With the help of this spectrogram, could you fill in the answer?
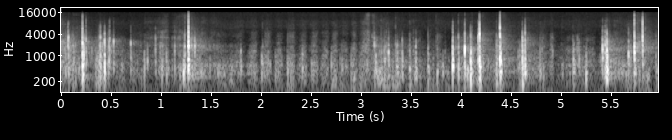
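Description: A filled, medium-size, soft flexible plastic wet wipes package with a chamomile print is held in one hand and scratched and tapped with long acrylic nails. Quick, sharp clicking taps and crinkly scratches come in an irregular series, with each tap dying away almost instantly over a soft rustle.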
